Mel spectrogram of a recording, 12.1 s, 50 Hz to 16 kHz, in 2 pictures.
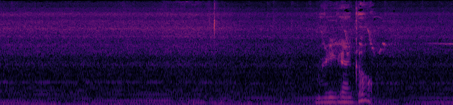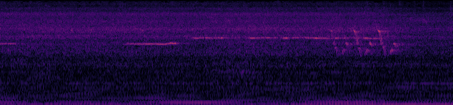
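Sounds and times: low mechanical hum: 0.0s - 12.0s
bird chirps: 4.4s - 6.4s, 7.6s - 11.5s.

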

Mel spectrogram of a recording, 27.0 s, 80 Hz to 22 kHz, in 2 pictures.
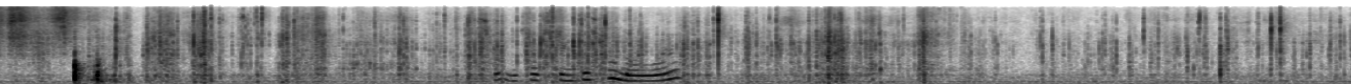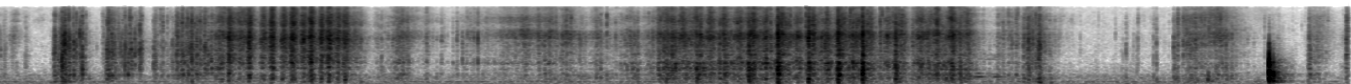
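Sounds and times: plastic bag crinkling: 0.8s - 27.0s.

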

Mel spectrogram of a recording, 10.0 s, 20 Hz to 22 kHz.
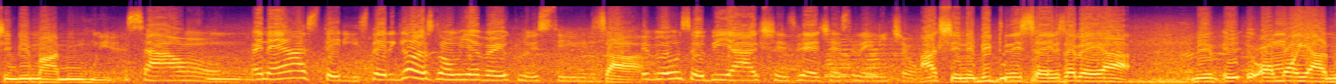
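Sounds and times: road traffic passing: 0.0s - 10.0s.

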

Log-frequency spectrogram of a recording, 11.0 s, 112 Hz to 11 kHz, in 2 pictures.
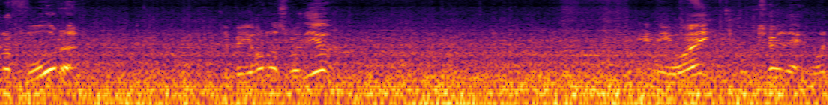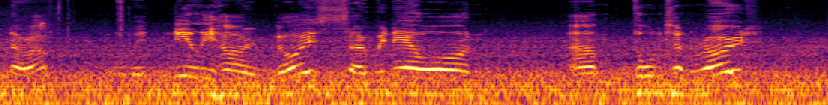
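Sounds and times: tyre and wind noise in car cabin: 0.0s - 11.0s.

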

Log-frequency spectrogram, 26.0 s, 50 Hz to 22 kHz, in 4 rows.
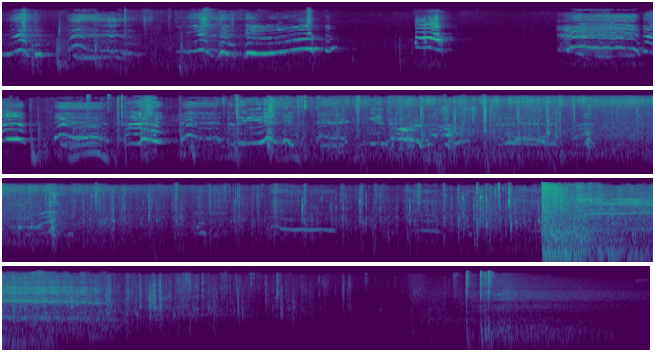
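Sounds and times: hoofbeats clattering: 7.2s - 23.2s
horse whinny: 18.4s - 21.0s.

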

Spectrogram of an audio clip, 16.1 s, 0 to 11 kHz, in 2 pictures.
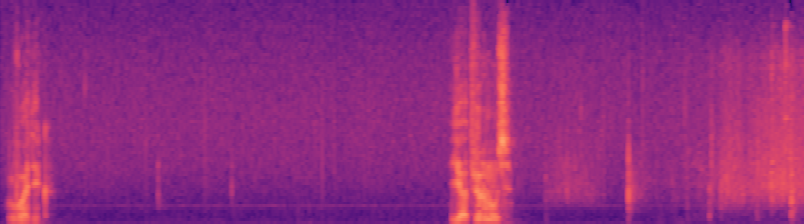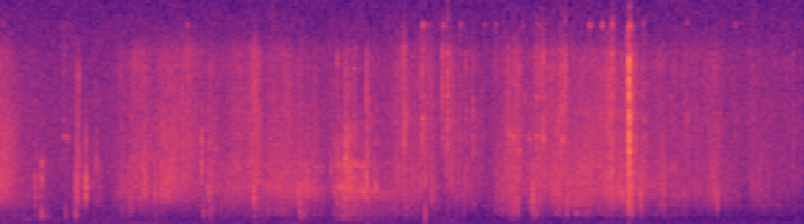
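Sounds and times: footsteps: 5.4s - 15.8s
clothes rustling: 5.4s - 16.0s.

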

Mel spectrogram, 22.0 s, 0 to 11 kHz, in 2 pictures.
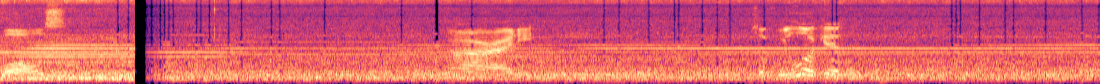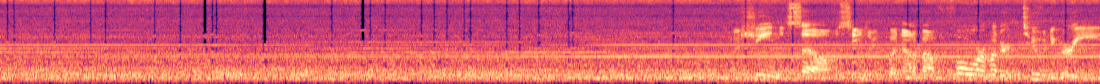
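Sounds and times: heater fan and burner roar: 0.0s - 22.0s
high tones: 0.0s - 22.0s
man's voice: 4.5s - 5.4s, 7.6s - 8.5s, 18.4s - 22.0s.

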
